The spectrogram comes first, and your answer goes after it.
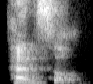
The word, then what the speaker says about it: pencil: do we divide this the c i makes a c sound okay so the c makes an s sound sounds like an s when it's c i or c e okay it's a soft c so pan soul pencil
